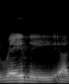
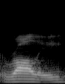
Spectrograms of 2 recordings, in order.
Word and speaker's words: Rayleigh: I think that's how you say it, Rayleigh, not Raleigh, which is Raleigh is the Sir Walter Raleigh, whom I'm assuming, named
